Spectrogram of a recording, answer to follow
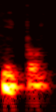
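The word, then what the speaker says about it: ὑπό: Claro, el hipó en en español se antepone la h y suena ipo, ¿verdad?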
